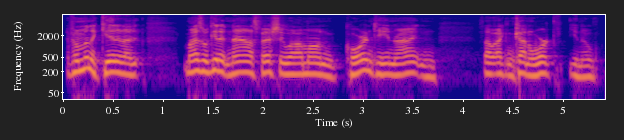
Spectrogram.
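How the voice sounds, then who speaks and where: Guy on a podcast, bit high voice, rambles and restarts a lot. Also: steady tone, rapid-fire. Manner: rambling, hesitant, restarts sentences often. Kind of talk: casual podcast chat.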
